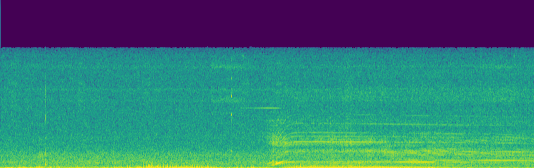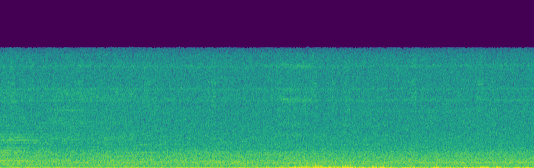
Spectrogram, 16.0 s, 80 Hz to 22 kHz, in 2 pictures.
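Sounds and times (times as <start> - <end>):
wind on microphone: 0.0 - 10.2, 11.6 - 16.0
model plane motor whine: 3.6 - 10.7.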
